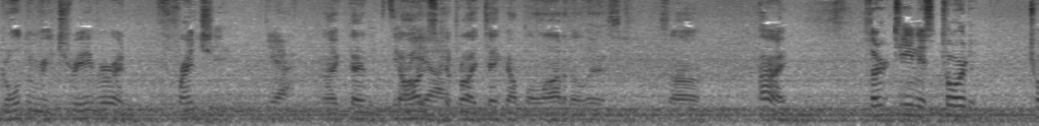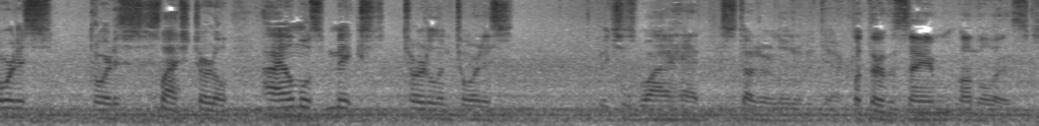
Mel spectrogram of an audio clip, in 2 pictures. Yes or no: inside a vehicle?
yes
